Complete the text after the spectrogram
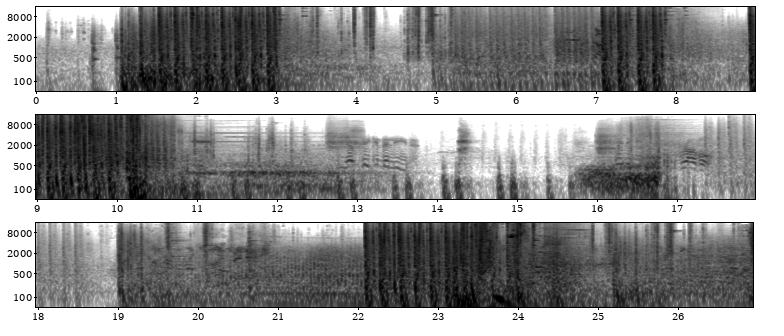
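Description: Rapid gunfire bursts loudly, close by.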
